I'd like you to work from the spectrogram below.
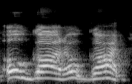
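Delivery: a leader cracking under pressure; stressed. Retold or imitated. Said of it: "he's so stressed".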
